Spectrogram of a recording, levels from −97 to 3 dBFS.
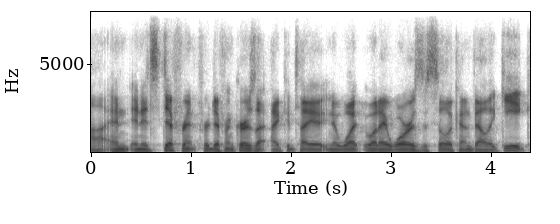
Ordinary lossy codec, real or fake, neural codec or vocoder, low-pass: Opus, 32 kbps; fake; codec, 24 kHz, 3.1 kbps, DualCodec; 7.2 kHz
